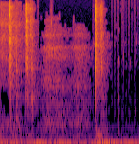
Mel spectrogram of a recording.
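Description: Commands typed on a computer keyboard: a few crisp, separate key taps with brief pauses, close and quiet, with no talking.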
